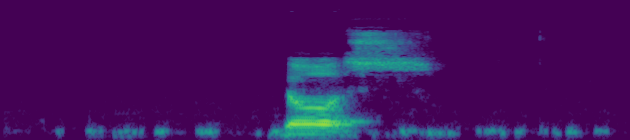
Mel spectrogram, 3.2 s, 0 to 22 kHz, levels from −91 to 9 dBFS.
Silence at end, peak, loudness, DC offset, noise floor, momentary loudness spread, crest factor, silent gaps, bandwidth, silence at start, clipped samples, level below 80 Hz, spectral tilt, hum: 1 s; -2 dBFS; -17 LUFS; under 0.1%; -57 dBFS; 18 LU; 20 dB; none; 9 kHz; 1.45 s; under 0.1%; -74 dBFS; -3 dB/octave; none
